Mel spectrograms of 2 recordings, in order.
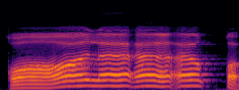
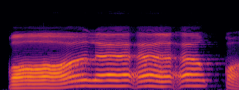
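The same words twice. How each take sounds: No difference in how they are said.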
